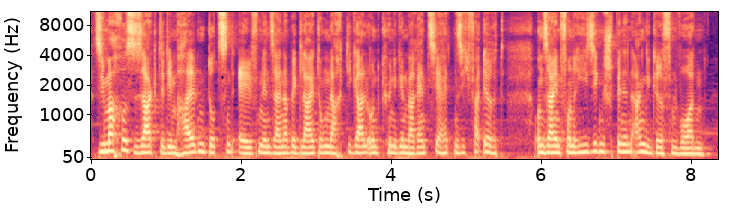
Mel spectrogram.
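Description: A man reading a story aloud in an expressive, dramatic way during a game playthrough. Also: fairly high pitch, fairly quick, soft background music. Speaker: let's play narrator.

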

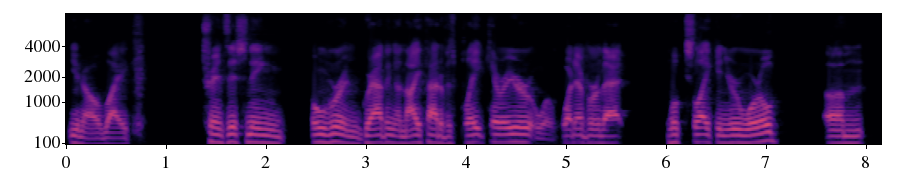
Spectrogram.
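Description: A man in his thirties hosting a self-defense channel, talking casually and bluntly to camera with lots of fillers and swearing, recorded on a lapel mic in a high-rise room. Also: darkish tone, highs cut off.

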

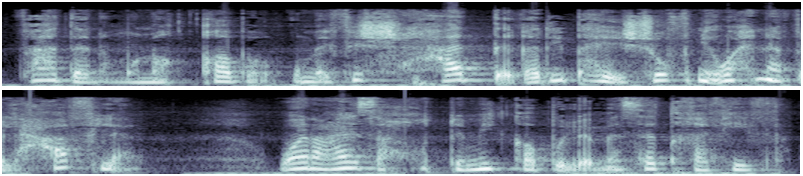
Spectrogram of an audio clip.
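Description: A stubborn, bubbly young wife in an audio story, arguing in a high insistent voice, voiced by a woman narrator. Husky, fast-talking.

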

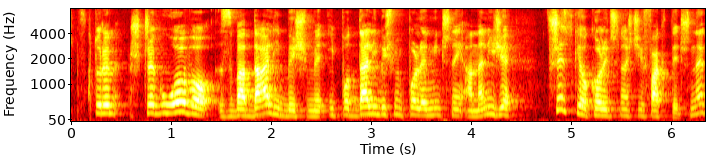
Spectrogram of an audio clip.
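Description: A lawyer with a high-sitting voice delivers a scripted educational talk about procurement law. His manner is formal, measured and deliberate.

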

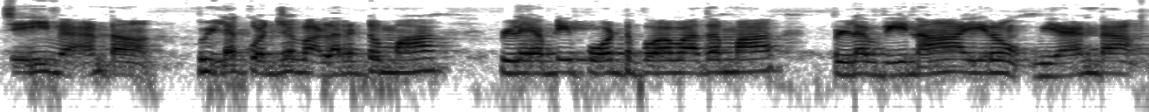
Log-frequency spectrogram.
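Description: Woman doing a cartoon village mom, gravelly voice, high pitch, Tirunelveli Tamil accent, plaintive. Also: little pitch movement, moderate pace, pushed and bright, a little hiss or hum, exaggerated voice. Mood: tender. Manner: plaintive, complaining. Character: lonely middle-aged village mother, fretful, self-pitying.

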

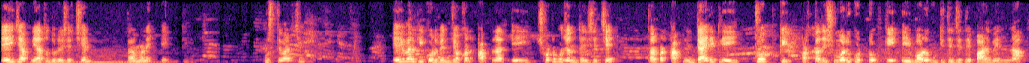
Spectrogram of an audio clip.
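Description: A man giving a devotional how-to lesson, demonstrating step by step, often asking a question and then answering it himself, and chanting mantras slowly. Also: high-pitched, animated, pushed and bright, a little hiss or hum. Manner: asks rhetorical questions then answers them. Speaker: religious instructor.

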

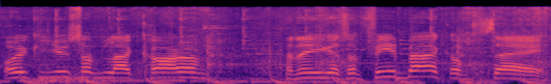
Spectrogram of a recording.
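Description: A man's voice: high voice, normal speed. A young man giving a casual ski lesson to camera, outdoors on a mountain. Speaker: ski instructor. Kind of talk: casual instructional talk to camera. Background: music.

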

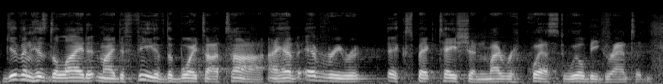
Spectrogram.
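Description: A man's voice: medium pitch, normal speed, natural voice. A man reading aloud, voicing a proud, brusque male expedition leader with a haughty manner.

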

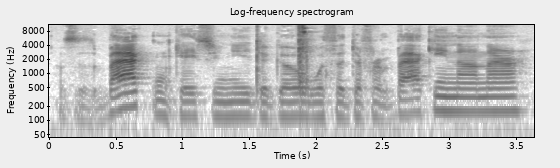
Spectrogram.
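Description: In his home office, a man who vlogs about motorcycles chats loosely through an unboxing video, frequently correcting himself as he rambles. His voice is medium-pitched and fairly quick against a noisy background.

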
